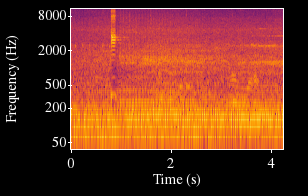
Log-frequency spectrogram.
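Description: Motorcycle riding through town traffic: a steady low rumble of engine and road noise, with a short high horn beep about a second in.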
